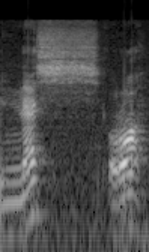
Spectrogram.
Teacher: Si alam nashrah, au mimoussa qui est suivi de la lettre Nun, on fait al-idhar al-shafawi et nashrah. La lettre Ra est avec tafkhim. Il ne faudrait pas que le shin soit également le tafkhim.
